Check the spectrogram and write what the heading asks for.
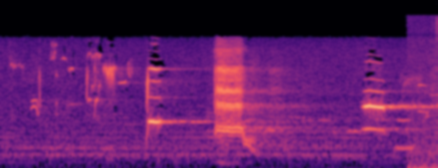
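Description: Birds calling: a string of short chirps and sweeping whistles, with a clear whistled note about a second and a half in and a louder, harsher call just after two seconds.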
